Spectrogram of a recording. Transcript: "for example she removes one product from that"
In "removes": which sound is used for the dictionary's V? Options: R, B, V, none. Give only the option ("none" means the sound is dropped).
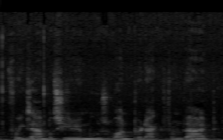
V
